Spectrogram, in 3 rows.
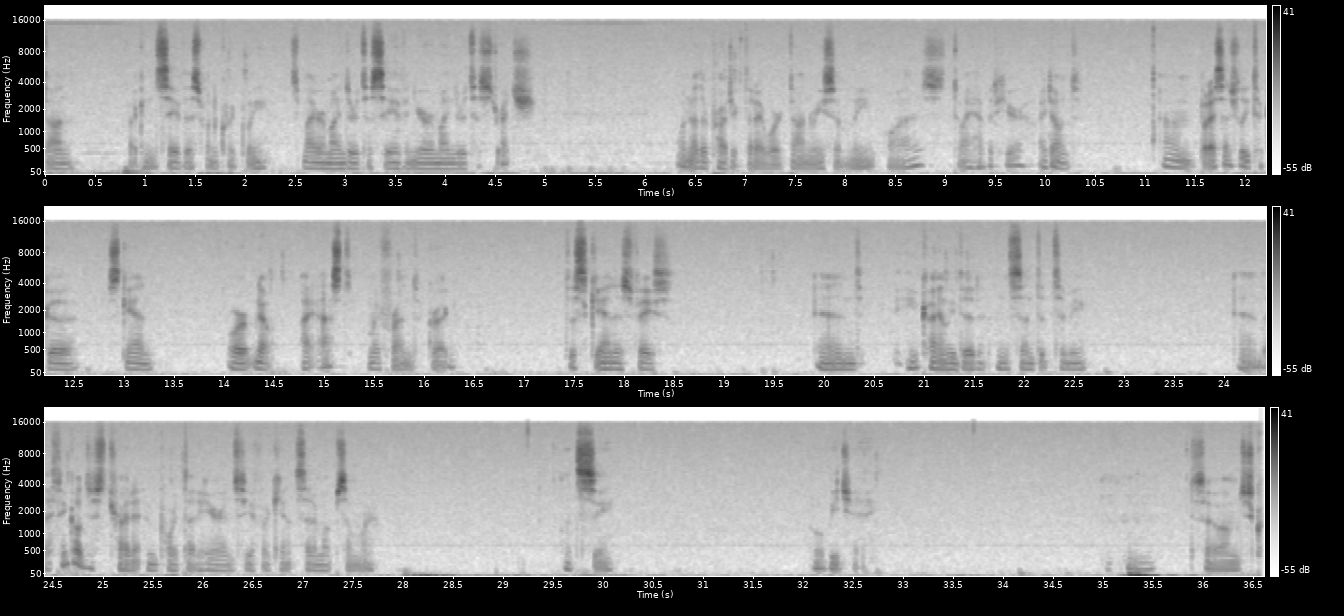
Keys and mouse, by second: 0.8 ctrl+s, 4.5 middle click, 5.2 shift+middle click, 6.9-11.6 drag, 12.6 middle click, 14.5-15.9 drag, 25.7-32.9 drag.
